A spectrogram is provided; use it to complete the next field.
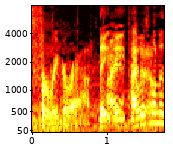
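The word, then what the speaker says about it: Farigiraf: I don't like that it's pronounced ferigor. It's a giraffe. Is it not pronounced frigraph? It's it's friigar.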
